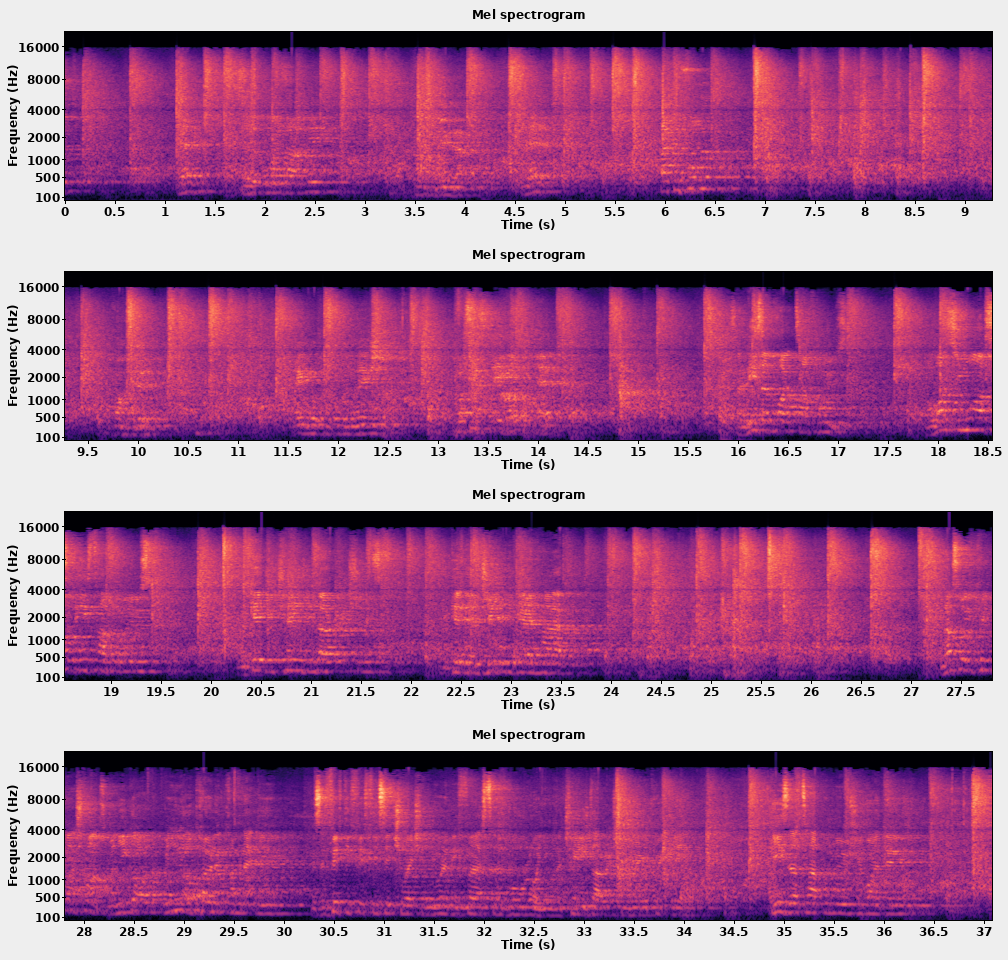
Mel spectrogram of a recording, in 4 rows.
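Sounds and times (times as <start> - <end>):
skipping ropes slapping floor mat: 0.0 - 29.3, 32.8 - 37.0
feet landing on rubber mat: 23.9 - 27.4.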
